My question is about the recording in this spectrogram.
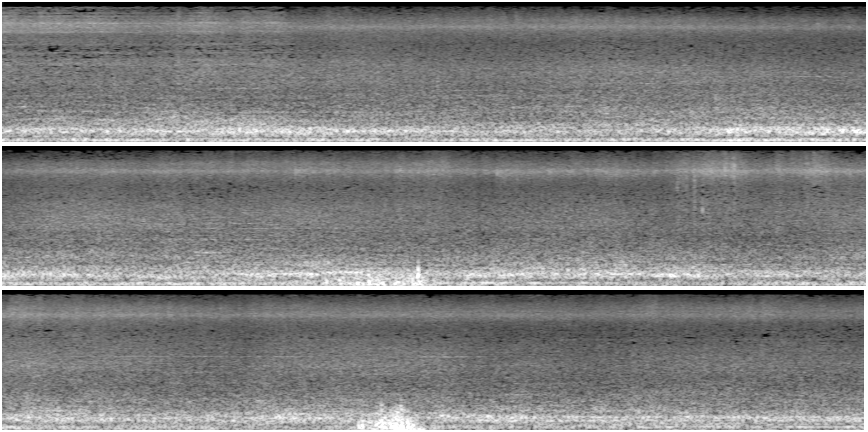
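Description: Steady low rumbling background noise, with a brief louder low thump near the end.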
